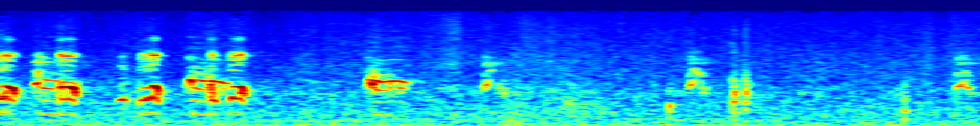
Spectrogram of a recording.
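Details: Chukar partridge males competing and displaying to females during the breeding season on Bamo mountain, Kurdistan: a few loud, harsh chuck notes early on, then fainter scattered calls fading into background noise.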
